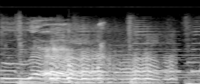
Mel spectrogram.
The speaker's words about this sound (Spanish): Una mosca se posa en el hocico del oso.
